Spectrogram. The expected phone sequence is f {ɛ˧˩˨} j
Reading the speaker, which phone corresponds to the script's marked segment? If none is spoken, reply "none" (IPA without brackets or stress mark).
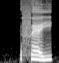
ɛ˧˩˨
